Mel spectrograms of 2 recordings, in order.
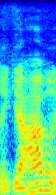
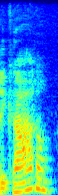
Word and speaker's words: Ricciardo: Jeg troede, det udtales Ricciardo. Jeg har sagt Ricciardo hele tiden. Og tænkte, de der danske kommentatorer, de siger kun Ricardo, fordi de ikke kan finde ud af det andet. Nej, han vil gerne have, at det blev udtalt Ricardo.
